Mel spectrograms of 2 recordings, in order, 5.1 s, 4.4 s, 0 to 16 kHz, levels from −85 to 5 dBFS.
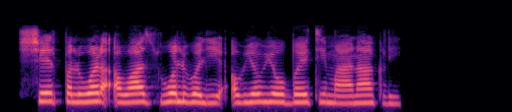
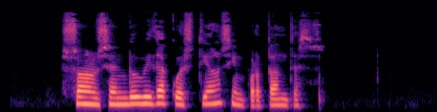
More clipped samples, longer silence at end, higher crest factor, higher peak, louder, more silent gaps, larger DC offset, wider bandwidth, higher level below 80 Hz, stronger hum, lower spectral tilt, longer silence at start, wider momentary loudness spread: neither; about the same, 1.1 s vs 1.15 s; about the same, 18 dB vs 20 dB; about the same, -4 dBFS vs -2 dBFS; about the same, -21 LUFS vs -19 LUFS; neither; neither; second, 7.2 kHz vs 11 kHz; second, -78 dBFS vs -72 dBFS; neither; second, -4 dB/octave vs -6 dB/octave; second, 0.2 s vs 0.65 s; second, 7 LU vs 14 LU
